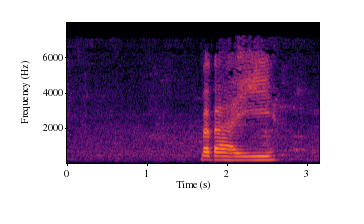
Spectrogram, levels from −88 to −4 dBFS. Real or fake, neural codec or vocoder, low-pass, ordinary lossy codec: real; none; 7.2 kHz; MP3, 32 kbps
